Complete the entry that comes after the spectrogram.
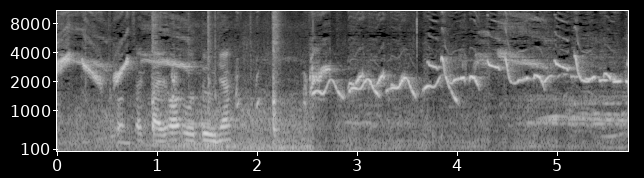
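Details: Men talk at first, then a tame caged Chinese hwamei, said to have a loud voice, bursts into a fast warbling run of looping whistled notes that zigzag up and down.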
